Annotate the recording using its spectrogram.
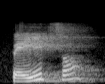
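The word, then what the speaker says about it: πείθω: La palabra obedecer está siendo usada aquí en el griego y se pronuncia, dice, peizo, y que significa confiado, persuadir, tener confianza, convencer mediante argumento, ya sea verdadero o falso, descansar.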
